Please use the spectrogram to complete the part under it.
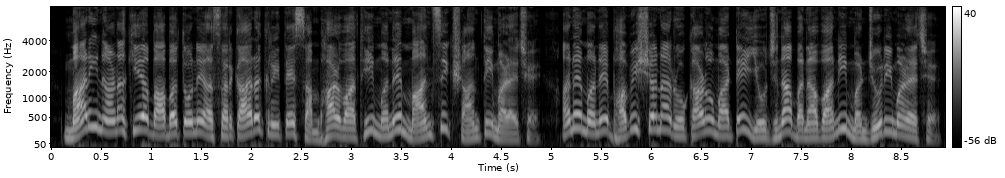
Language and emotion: Gujarati, happy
